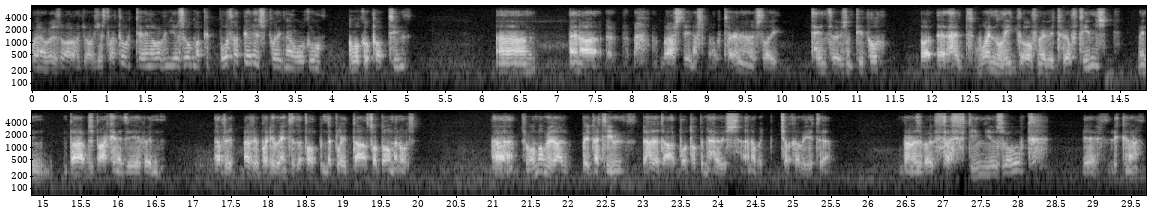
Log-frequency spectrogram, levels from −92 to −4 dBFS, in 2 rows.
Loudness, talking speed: -22 LUFS, 210 wpm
